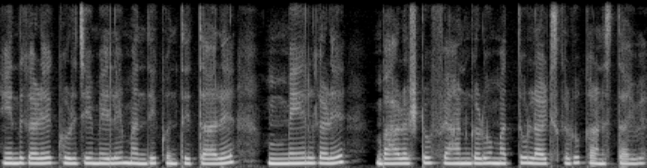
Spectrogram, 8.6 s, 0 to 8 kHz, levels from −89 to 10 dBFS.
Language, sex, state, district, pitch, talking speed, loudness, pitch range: Kannada, female, Karnataka, Bidar, 235 Hz, 90 wpm, -12 LUFS, 230-245 Hz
